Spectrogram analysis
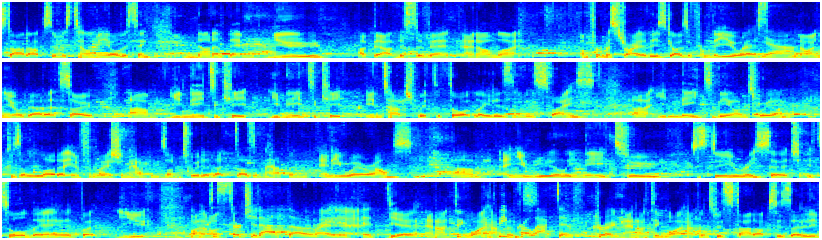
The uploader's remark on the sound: LIVE from Las Vegas, at #HRTechConf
